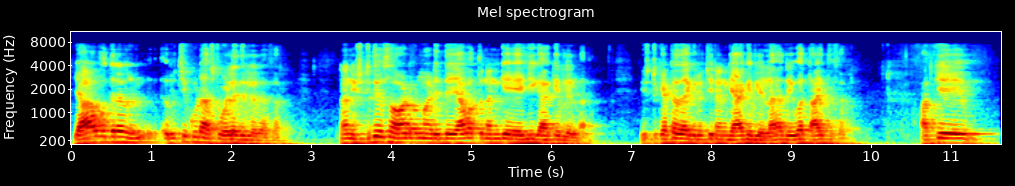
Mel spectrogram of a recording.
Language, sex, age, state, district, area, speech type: Kannada, male, 18-30, Karnataka, Shimoga, rural, spontaneous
